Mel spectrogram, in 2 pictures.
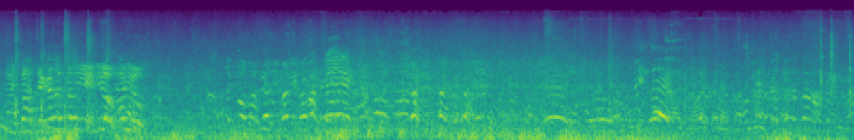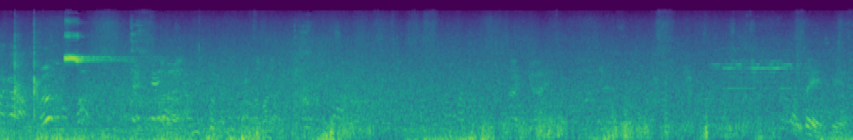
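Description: Men in a nearby crowd chat and call out loudly.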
